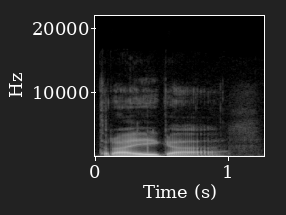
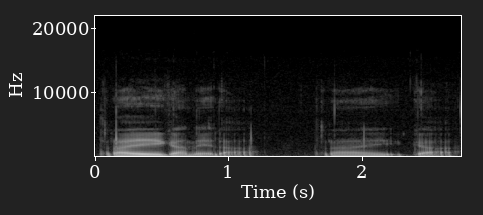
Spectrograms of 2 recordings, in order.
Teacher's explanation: In the word traiga, we accent the A.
